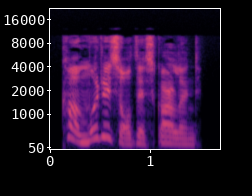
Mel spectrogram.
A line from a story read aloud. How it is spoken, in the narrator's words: he said sternly, though his own face was full of fear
